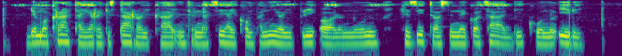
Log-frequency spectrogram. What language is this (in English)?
Esperanto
